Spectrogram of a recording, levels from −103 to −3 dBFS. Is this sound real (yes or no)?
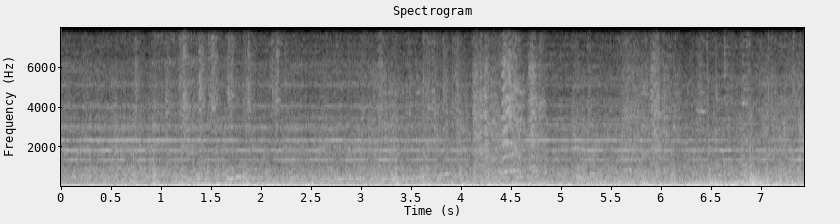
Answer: yes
